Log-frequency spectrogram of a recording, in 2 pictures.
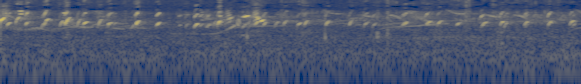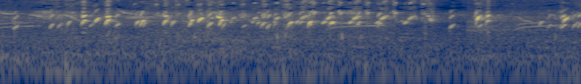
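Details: High, fast goldfinch twittering, chirps and tinkling notes tumbling together continuously, with a brief gap near the end.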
